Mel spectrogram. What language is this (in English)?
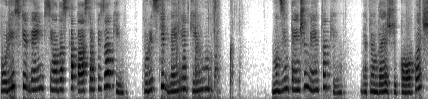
Portuguese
